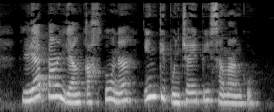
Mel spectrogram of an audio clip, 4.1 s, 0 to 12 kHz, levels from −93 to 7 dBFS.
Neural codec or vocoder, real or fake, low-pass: none; real; 10.8 kHz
